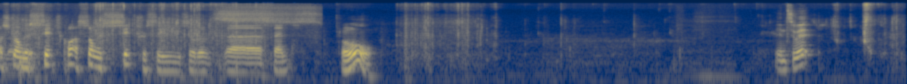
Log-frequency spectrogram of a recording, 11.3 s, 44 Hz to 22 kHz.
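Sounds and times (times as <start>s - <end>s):
peri-peri chicken flavour crisp packet being pulled open: 0.0s - 3.9s, 5.0s - 6.3s, 10.8s - 11.3s
speech: 0.0s - 4.8s, 9.7s - 10.3s.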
